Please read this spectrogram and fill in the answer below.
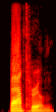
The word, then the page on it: bathroom: American English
